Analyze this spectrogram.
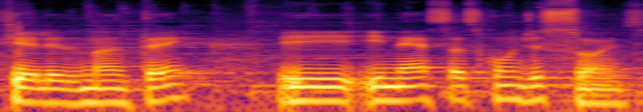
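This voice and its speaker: A fairly low-pitched male voice over noticeable background noise. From Brazil, São Paulo (Argentine family). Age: 30s. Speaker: writer. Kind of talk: self-presentation talk about his work. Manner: reflective, with hesitations.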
